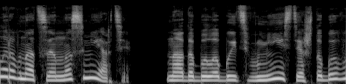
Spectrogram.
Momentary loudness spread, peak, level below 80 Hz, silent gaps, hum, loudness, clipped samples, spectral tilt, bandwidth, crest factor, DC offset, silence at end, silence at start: 7 LU; -4 dBFS; -58 dBFS; 1.40-1.65 s; none; -19 LUFS; under 0.1%; -4.5 dB/octave; 17 kHz; 14 dB; under 0.1%; 0 s; 0 s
